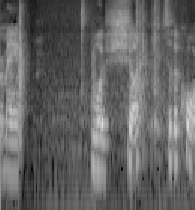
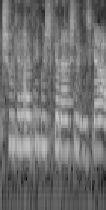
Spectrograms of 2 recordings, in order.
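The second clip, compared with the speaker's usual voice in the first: nervous roommate; 8 semitones higher, much faster than usual. Retold or imitated. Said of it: "Her room was like".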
